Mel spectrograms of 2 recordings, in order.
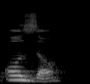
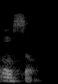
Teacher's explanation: An S between vowels is pronounced z, but the double S is sa. So for example, the word for bear would have been ozo, as opposed to oso.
